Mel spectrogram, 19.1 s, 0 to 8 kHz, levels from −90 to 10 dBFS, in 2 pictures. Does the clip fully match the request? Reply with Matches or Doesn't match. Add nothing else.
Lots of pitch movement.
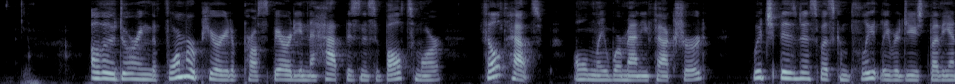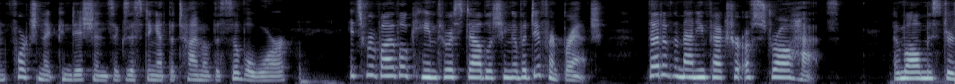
Matches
